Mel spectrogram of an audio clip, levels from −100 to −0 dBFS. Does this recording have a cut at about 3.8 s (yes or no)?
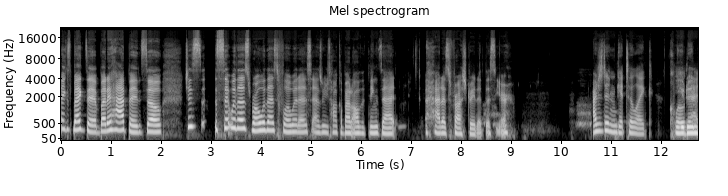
no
